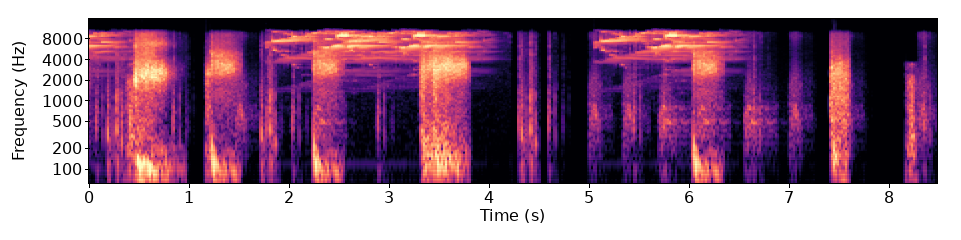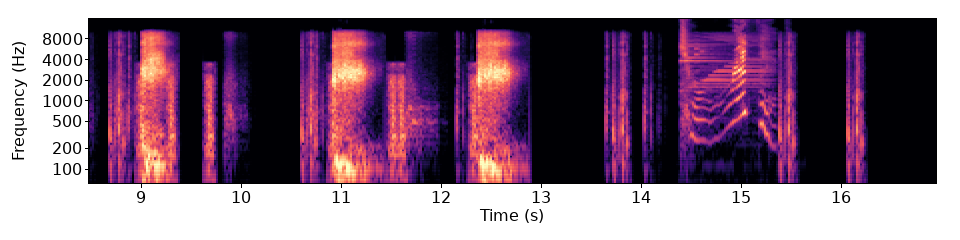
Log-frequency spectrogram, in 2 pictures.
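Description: Punches and kicks land with sharp, quick game hit sounds.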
